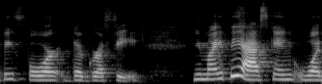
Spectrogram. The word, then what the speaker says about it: -graphy: And we are going to pronounce it gruf-fee, gruf-fee. I'm using that schwa sound, that short, quick sound in there, the gruf-fee.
